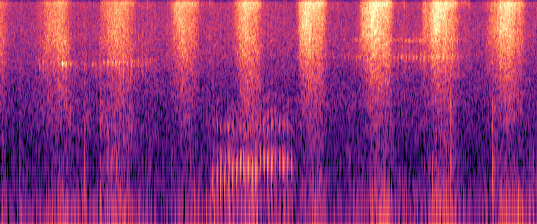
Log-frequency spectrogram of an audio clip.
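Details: Domestic cat Phoenix purring while being scratched with fake nails: a low, rumbling pulse runs steadily underneath, with short hoarse tonal swells, while bright scratching bursts of the nails repeat about once every half second.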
